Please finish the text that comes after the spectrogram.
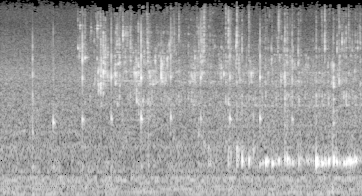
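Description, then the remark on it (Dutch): Wine pouring into a glass, a steady trickling splash with small bright clinks and gurgles rising toward the end, with no voices. “En ik uh, schenk jou wat in.”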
